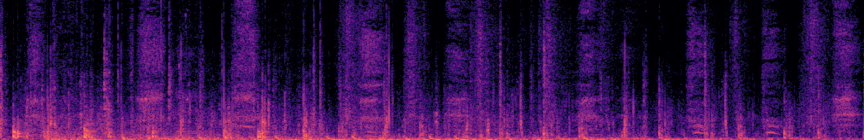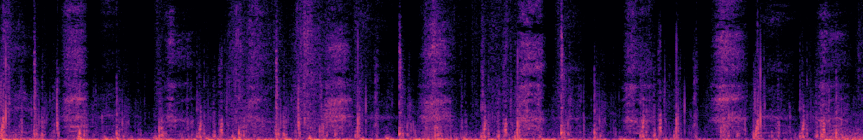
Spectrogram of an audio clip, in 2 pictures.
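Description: Quick footsteps run across wooden boards and ground.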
